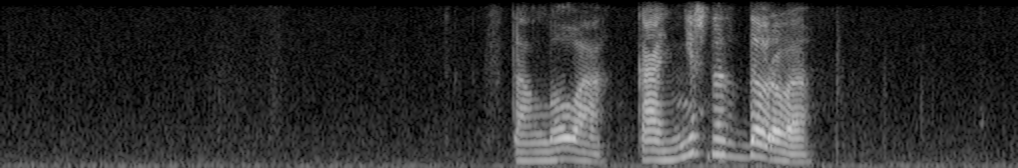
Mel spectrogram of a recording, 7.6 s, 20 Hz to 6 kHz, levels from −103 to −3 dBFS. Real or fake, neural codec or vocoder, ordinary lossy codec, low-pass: real; none; Opus, 16 kbps; 5.4 kHz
